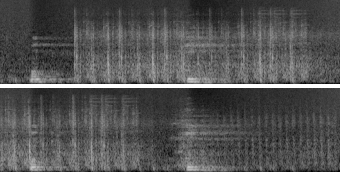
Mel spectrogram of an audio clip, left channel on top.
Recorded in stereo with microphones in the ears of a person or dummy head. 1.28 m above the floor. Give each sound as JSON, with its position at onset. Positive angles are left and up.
{"t": 0.3, "sound": "laughter", "side_deg": -60, "distance_m": 0.8}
